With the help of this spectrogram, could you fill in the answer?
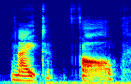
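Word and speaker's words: Nytefall: I just looked at the Goodreads, and the series is called the Nightfall series, and it's spelled N-Y-T-E fall. Nightfall.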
